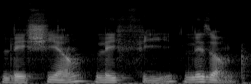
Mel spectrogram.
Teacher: the S that we've put on the end of each of these words to make them plural, as we've already seen, is silent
